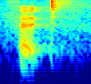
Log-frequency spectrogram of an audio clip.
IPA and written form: fʊt (foot)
